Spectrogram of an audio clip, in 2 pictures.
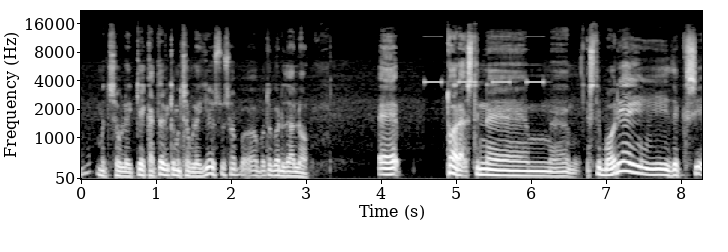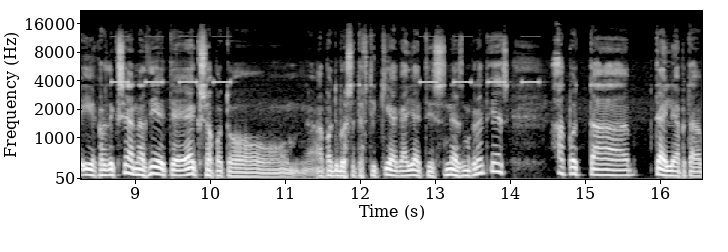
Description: Beep code, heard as a piezo beeper, played three times, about 3900 Hz, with speech in Greek. 4 short. In AMI BIOS tables: system timer failure; in Dell tables: memory read or write failure.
